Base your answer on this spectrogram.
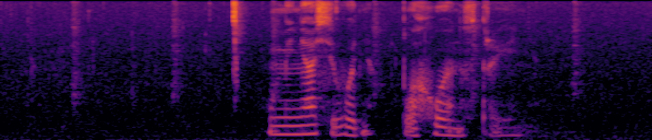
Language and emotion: Russian, sad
